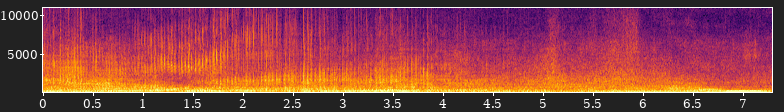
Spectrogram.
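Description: A 1950s Vanwall Formula One racing car passes at the Goodwood Revival 1957 British Grand Prix celebration, its loud engine drone sustained and steady, shifting slightly in pitch as it goes by.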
